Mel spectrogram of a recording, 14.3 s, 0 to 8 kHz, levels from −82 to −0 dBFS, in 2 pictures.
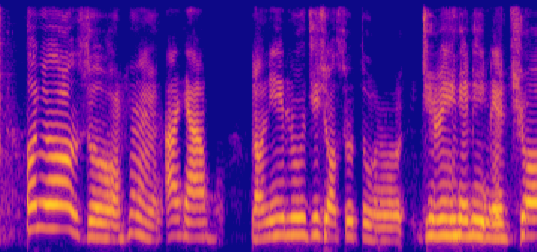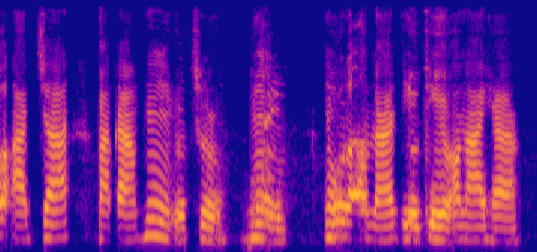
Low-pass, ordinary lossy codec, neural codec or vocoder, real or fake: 7.2 kHz; none; codec, 44.1 kHz, 1.7 kbps, Pupu-Codec; fake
